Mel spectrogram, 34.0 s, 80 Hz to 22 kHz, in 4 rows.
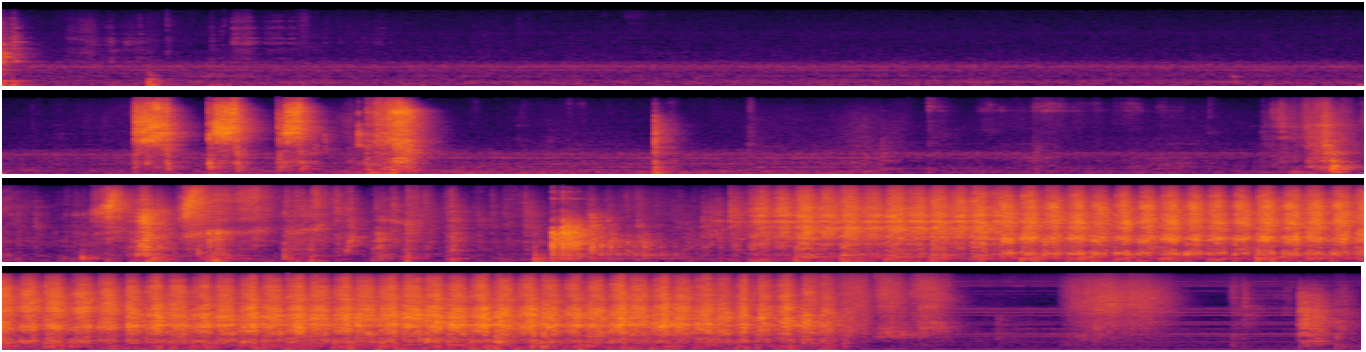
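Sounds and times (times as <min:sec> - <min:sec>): wooden handle sanding on sandpaper: 0:21.6 - 0:31.6, 0:32.2 - 0:32.9.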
